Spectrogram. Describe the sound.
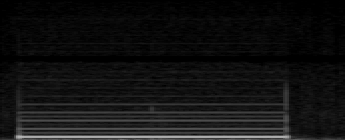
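A telephone tone plays as a call goes to voicemail. One steady, buzzy tone holds for about two seconds and then cuts off abruptly, with faint low noise around it.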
